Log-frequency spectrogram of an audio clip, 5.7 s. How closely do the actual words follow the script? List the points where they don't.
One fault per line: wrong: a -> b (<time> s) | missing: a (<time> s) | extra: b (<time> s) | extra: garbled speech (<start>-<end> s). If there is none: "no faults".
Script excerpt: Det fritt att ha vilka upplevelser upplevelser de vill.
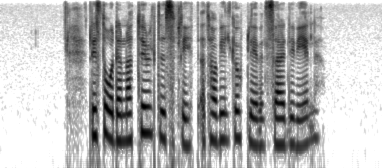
extra: står dem naturligtvis (1.4 s)
missing: upplevelser (4.3 s)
